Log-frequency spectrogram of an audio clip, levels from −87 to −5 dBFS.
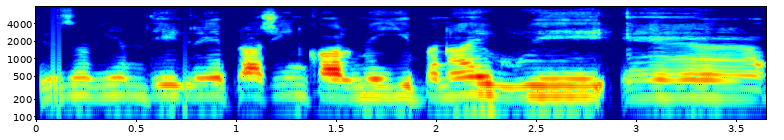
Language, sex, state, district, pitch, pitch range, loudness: Hindi, male, Uttar Pradesh, Etah, 115 Hz, 110-115 Hz, -26 LUFS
